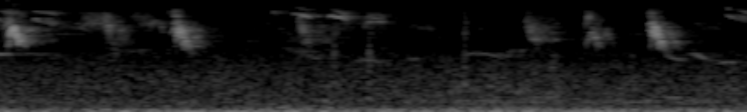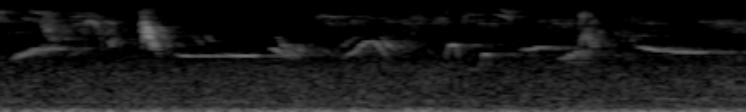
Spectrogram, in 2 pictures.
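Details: Busy chatter from a common starling flock at a feeding station, with dense high clicks and chirps mixed with short rising and falling whistles near the end, steady low background noise.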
